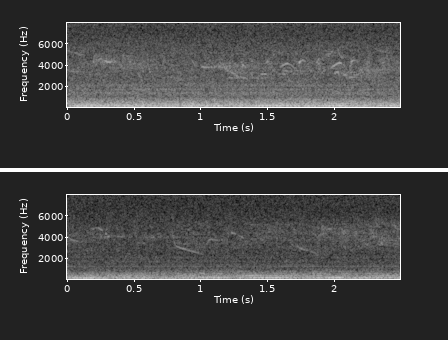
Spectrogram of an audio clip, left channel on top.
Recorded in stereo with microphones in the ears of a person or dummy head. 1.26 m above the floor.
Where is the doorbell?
I don't hear a doorbell.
